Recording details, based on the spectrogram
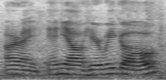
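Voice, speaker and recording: A man reading a children's story aloud in a deliberate, emphatic storytelling manner. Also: mid-range voice, fairly even intonation, noisy background. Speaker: storybook reader.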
